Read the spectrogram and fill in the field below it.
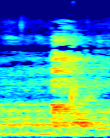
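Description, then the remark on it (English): A man lying on a bed sneezes once, a short, muffled burst in otherwise quiet surroundings, with no talking around it. “just sneezed.”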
